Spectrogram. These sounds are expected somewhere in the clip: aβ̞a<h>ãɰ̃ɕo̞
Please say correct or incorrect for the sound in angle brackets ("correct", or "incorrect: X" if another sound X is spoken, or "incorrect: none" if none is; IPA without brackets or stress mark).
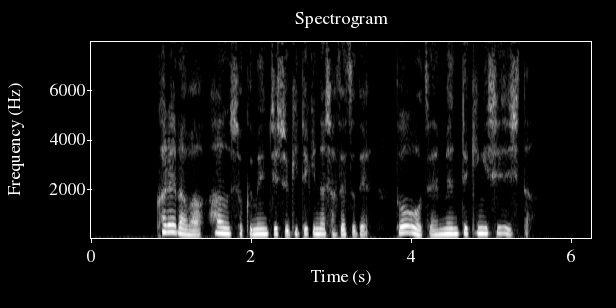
correct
